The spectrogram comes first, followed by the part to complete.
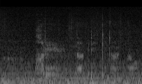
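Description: Faint whispered speech from people conferring off-microphone, with a few light clicks.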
